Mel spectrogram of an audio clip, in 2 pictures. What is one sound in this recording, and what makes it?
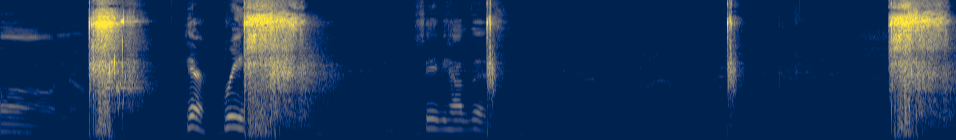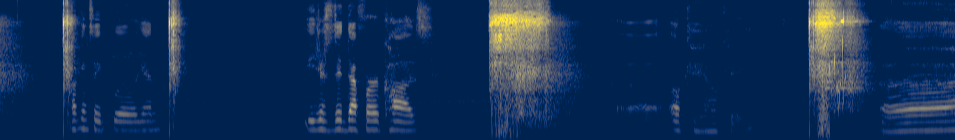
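Cards swish onto a pile in a card game.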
